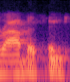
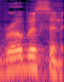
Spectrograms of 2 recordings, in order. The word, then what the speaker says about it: Robeson: I've always heard it pronounced Robeson. It's cool to actually hear how it's supposed to be pronounced. – Yeah, there's no robe in Robeson County.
